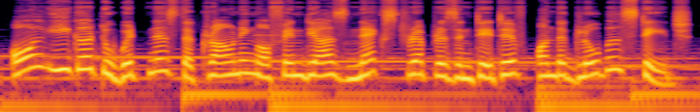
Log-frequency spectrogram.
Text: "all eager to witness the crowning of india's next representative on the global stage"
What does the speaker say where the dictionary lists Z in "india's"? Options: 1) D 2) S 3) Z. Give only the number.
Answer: 3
